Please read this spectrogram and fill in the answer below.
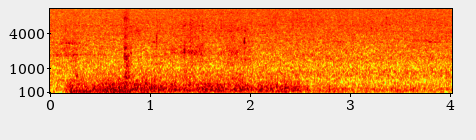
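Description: Low rumbling noise that starts suddenly and fades away over a few seconds.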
